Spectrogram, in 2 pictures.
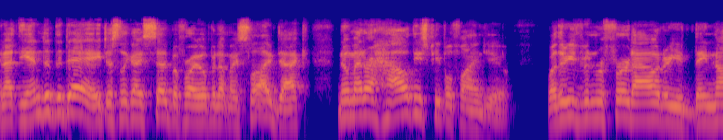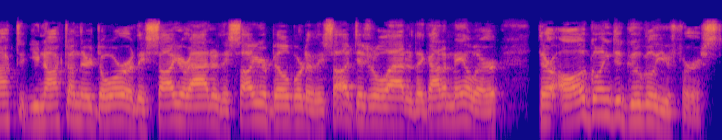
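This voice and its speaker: Someone with a slight Canadian accent talks at a very fast pace with ordinary pitch variation over a quiet background. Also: man, fairly high pitch for a man. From Canada. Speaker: tech business consultant. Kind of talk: webinar presentation. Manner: animated.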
